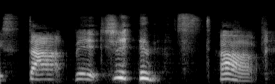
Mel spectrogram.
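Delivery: mock stop. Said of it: "when I say".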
